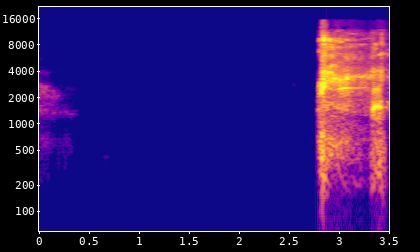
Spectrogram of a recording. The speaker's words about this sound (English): Yeah, give me a second. I got a cough coming.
